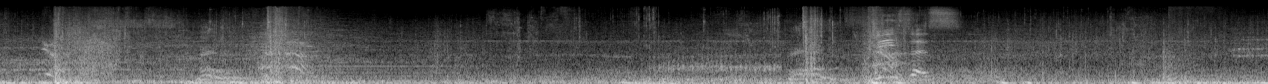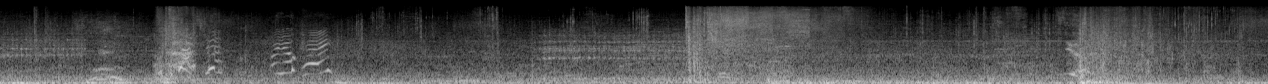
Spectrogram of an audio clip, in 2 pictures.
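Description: A fire roars steadily.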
